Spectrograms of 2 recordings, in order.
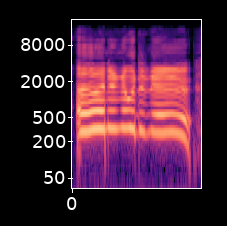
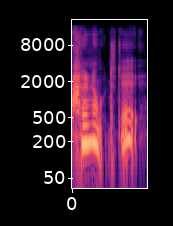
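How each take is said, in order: First: High-pitched, hammed-up helplessness; exaggerated retold panic, pitched way up; mock panic. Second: Softer, understated confusion; mutedly unsure what to do; retold uncertainty. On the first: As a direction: wail it high like a comic fluster. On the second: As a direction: say it softly, at normal pitch. Retold first uncertain reaction.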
